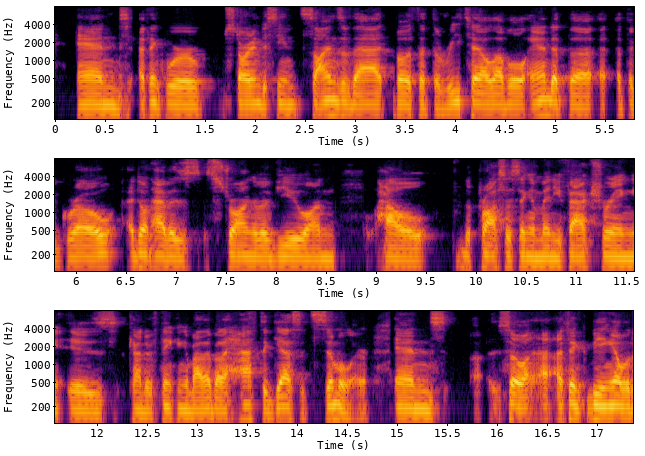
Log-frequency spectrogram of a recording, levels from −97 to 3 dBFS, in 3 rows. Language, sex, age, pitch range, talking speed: English, male, 30-49, 90-100 Hz, 190 wpm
